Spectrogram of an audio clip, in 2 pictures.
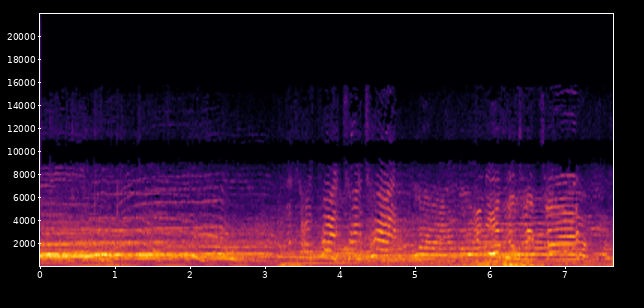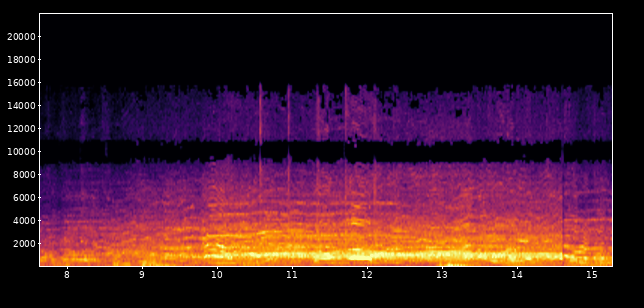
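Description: A woman speaks into a microphone through loud speakers in a large echoing hall.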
